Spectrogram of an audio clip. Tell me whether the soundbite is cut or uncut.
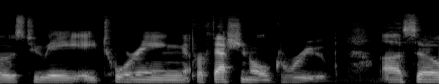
cut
